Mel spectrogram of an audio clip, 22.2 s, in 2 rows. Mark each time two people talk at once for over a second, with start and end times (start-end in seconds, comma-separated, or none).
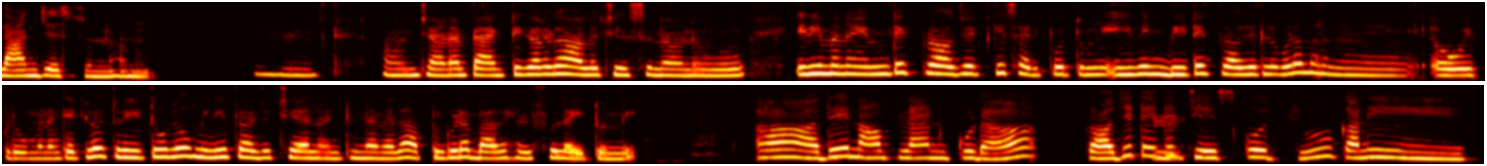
none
